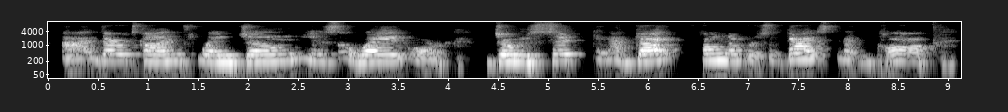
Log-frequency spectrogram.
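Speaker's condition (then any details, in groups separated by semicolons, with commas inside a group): Cerebral palsy; voice slightly affected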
